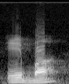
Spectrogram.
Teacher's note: So in between the low amplitude signal with a slight periodicity, so this is due to the vowel b. Where in case of ba, where there is a constriction, complete constriction at the lips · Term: voiced stop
